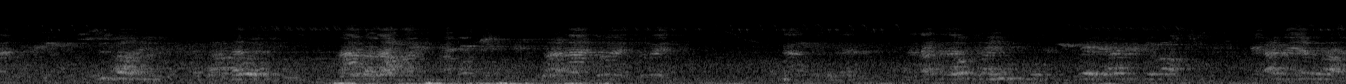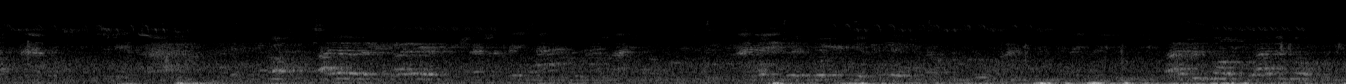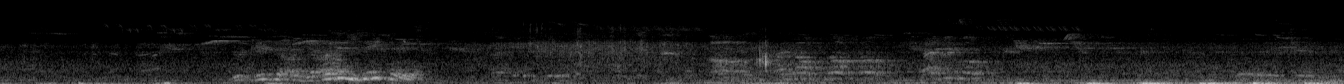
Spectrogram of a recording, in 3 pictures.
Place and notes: Lamorinierestraat, Antwerp, Belgium - Discussion on Pesach liturgy in Corona-crisis
Orthodox Jews discuss how to proceed with singing the liturgy during the Corona-crisis, with 10 men spread over gardens and balconies.
Vlaanderen, België - Belgique - Belgien, 9 April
